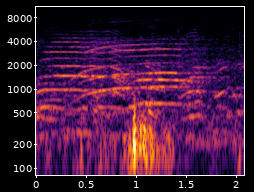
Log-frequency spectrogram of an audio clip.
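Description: High-pitched children's voices talking and calling over one another, with a brief thump about halfway through.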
